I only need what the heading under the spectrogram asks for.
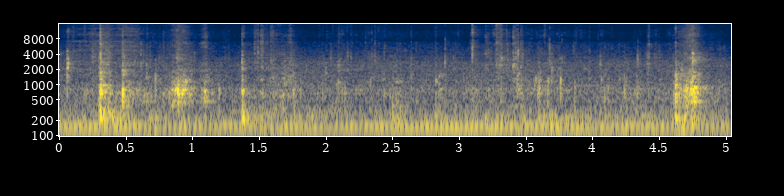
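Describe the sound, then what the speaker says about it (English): Nsala soup with uziza leaf being stirred in a pot over a gas cooker: soft scraping and light clinks of a utensil against the pot, over a steady low hum. "once I add the Uziza leaf, I just stir it and cover the pot"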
